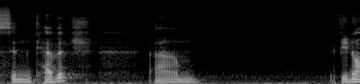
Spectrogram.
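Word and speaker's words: Sienkiewicz: problem saying his name it's not cinco wits or psychic coup it's it's sin Kevin if you know how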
